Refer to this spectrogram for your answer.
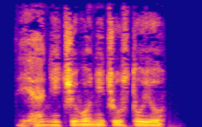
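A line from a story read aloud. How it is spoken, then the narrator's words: Whispering priest. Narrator (Russian): шепотом произнес отец Марк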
